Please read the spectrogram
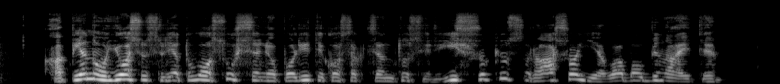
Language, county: Lithuanian, Kaunas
